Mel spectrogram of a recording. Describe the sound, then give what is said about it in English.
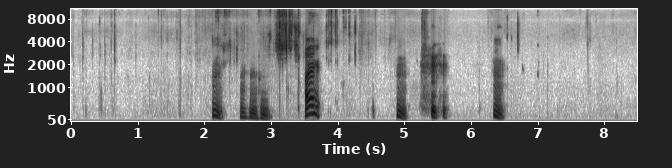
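Crunching and chewing of a crisp, crunchy snack food, a few bursts of mouth noise mixed with short murmured sounds and a brief spoken remark. “But this crunchy is really good.”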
